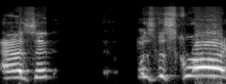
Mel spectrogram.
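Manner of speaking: high, loud, excited shout belted out.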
